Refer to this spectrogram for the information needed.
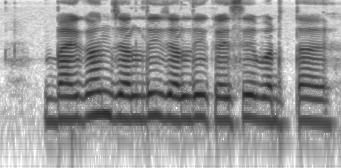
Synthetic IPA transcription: bɛːɡənd͡ʒəld̪id͡ʒəld̪ikɛːsebəɽ̤t̪aɦɛː

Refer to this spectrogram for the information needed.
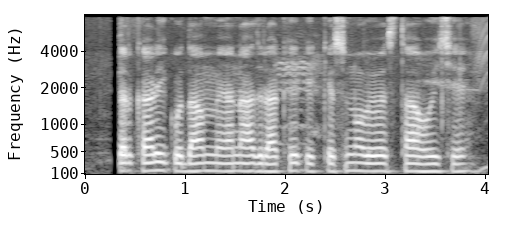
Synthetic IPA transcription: səɾkaɾikod̪aːmːẽənad͡ʒɾaːkʰekekɪsnoʋjəʋəst̪ʰaɦoit͡ʃʰɛ

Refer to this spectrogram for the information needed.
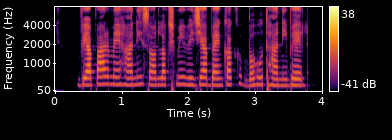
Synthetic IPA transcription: ʋjaːpaːɾmẽɦaːnisə̃ləkʃmiʋɪd͡ʒjabɛ̃ːŋkəkbəɦʊt̪ɦaːnibʱeːl

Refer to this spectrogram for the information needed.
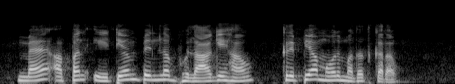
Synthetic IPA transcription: mɛ̃ːʔɐpəneːʈijəmpɪnːəbʱʊlaːɡeɦãːũ | kɾɪpjamoːɾməd̪əd̪kəɾa̰ːũː

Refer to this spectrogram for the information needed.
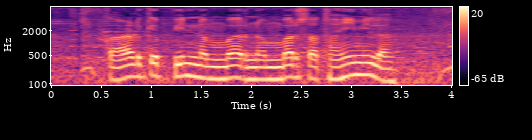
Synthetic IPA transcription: kaːɾɖkepɪnːəmbəɾnəmbəɾsat̪ʰaɦimɪla

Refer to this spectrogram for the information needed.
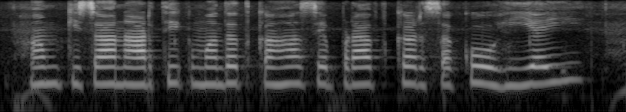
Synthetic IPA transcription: həmkɪsaːnaːɾt̪ʰɪkməd̪əd̪kəɦãsepɾaːp̚t̪kəɾsəkoɦijəi

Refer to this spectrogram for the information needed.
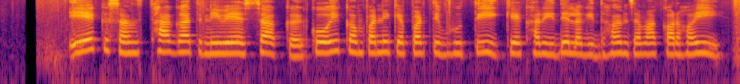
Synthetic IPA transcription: eksə̃nst̪ʰaɡət̪niʋesəkːoikəmpənikepɾət̪ibʱut̪ikekʰəɾid̪eləɡid̪ʱənd͡ʒəmakəɾɦəi

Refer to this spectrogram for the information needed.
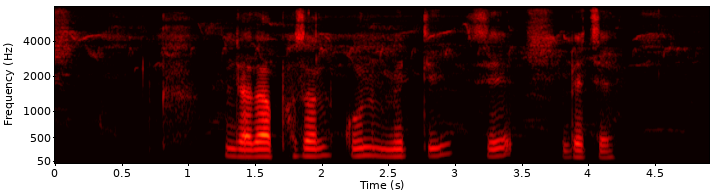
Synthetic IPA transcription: d͡ʒad̪apʰʌsʌlkunmit̪ːisebʱet͡se

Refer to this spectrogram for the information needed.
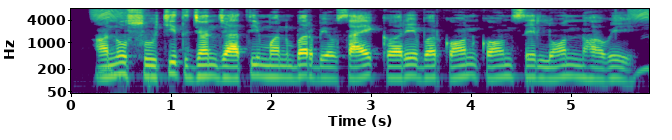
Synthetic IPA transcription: ənusuːt͡ʃɪt̪d͡ʒənd͡ʒaːt̪imənbəɾʋjəʋsaːjkːəɾebəɾkɔːnkɔːnseloːnːəɦəʋeː

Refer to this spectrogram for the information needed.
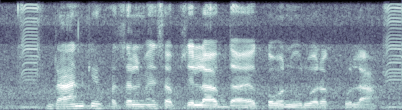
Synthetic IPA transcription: ɖaːnkepʰəsəlmẽsɐbselaːb̚d̪aːjəkəʋənʊɾwəɾək̚ʰboːlaː

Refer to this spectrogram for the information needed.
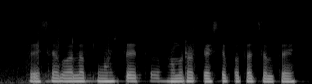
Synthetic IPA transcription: pɛːsabaːlapɔɦʊ̃t͡ʃt̪eɦɛt̪oɦɐmɾakɛːsepət̪at͡ʃəlt̪aɦɛ

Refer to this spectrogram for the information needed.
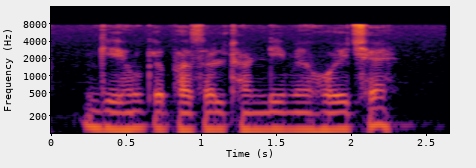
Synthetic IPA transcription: ɡeːɦũkepʰəsəlʈʰə̃ɳɖimẽɦoːet͡ʃʰɛ

